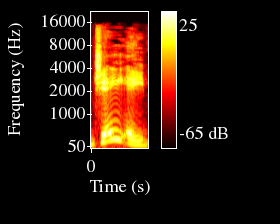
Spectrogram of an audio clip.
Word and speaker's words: Jade: He's not saying Yade. He's saying Jade. He's just saying it with his accent.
